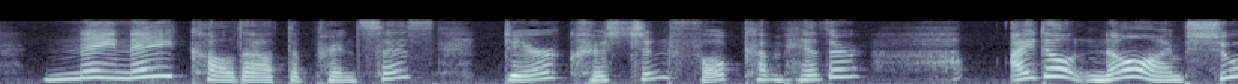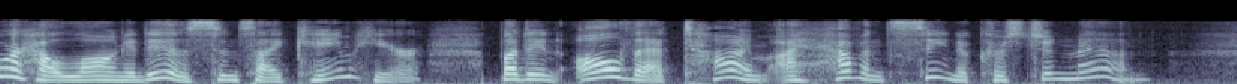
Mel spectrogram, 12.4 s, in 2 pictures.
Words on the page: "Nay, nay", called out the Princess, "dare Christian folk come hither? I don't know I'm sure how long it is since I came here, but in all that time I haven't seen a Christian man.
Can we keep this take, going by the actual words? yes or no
yes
